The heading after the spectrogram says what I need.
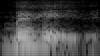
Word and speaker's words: Mei: It's May. I know. It's MEI. I know. It's not even like MAI where you could kind of see it being pronounced my.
